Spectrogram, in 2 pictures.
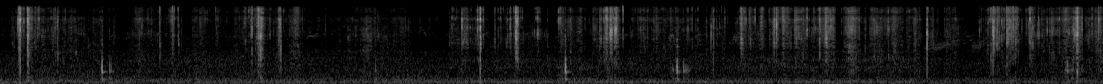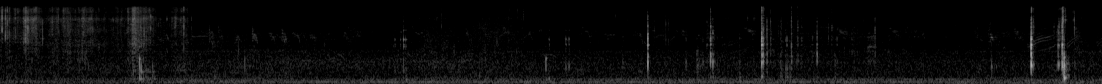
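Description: Dry, papery garlic skins crackling and tearing as cloves are broken off the bulb and peeled by hand on a wooden board, with dense crinkling through the first half. After that it goes quieter, with only scattered single clicks and taps as the cloves are handled.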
